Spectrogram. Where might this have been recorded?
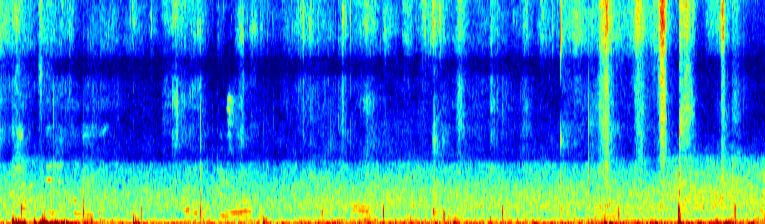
in a residential area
